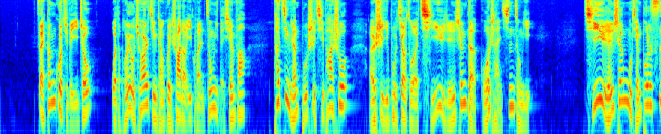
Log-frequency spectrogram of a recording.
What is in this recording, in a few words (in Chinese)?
综艺类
